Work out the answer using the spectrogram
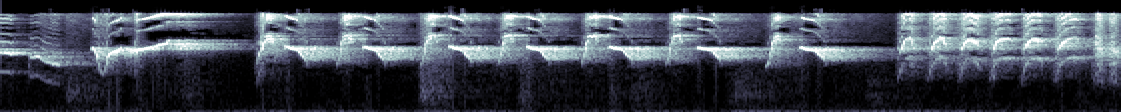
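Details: Chinese hwamei, a small-type bird, in loud song: clear whistled notes sliding down and leveling off, repeated about every half second, ending in a rapid series of short, bright, ringing phrases.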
